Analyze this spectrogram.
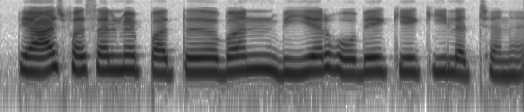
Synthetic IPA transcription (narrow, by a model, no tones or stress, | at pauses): pjaːd͡ʒpʰəsəlmẽpət̪bənbiːjəɾɦoːbekekilɐtːʃʰənɦɛː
